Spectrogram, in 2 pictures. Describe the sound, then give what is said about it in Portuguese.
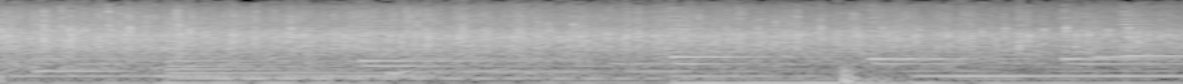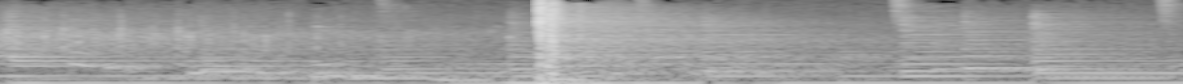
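A church audience applauding the word of God, the clapping mixed under steady instrumental music with sustained tones, and a single loud thump near the end. “Vamos aplaudir a palavra de Deus com toda a nossa força.”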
